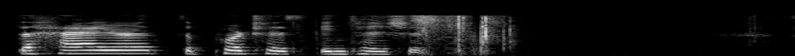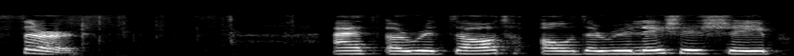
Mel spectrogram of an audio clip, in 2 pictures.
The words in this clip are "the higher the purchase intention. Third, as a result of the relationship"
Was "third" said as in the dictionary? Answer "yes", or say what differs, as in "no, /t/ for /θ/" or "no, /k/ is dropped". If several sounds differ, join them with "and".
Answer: yes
